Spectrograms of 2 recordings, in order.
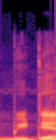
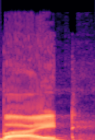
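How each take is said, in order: First: The vowel sounds like 'ee', with a final 'e'. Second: The vowel sounds like 'eye', with no final vowel. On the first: The speaker calls it wrong. "इसे बीटे नहीं पढ़ना" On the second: The speaker calls it right. "तरफ से पढ़ते हैं बाइट"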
